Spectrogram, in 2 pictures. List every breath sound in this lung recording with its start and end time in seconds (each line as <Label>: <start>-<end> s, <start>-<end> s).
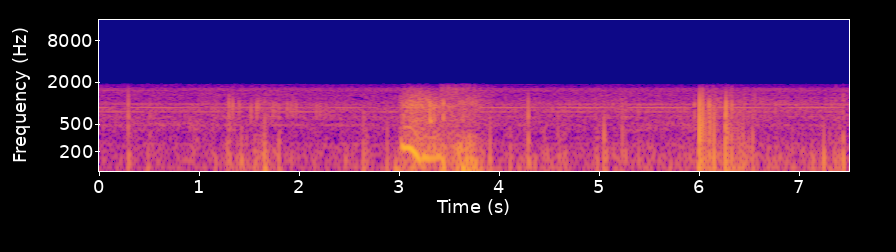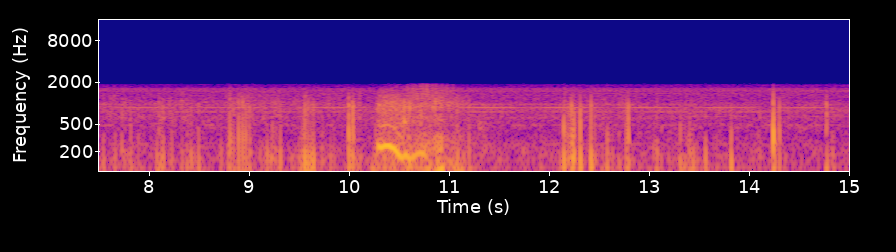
Inhalation: 2.89-3.96 s, 10.22-11.29 s
Wheeze: 2.95-3.58 s, 10.28-11.07 s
